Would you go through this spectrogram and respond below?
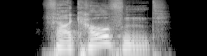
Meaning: present participle of verkaufen
- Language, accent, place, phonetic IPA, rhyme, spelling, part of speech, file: German, Germany, Berlin, [fɛɐ̯ˈkaʊ̯fn̩t], -aʊ̯fn̩t, verkaufend, verb, De-verkaufend.ogg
